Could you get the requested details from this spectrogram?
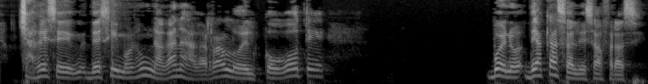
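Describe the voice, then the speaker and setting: A pastor preaches in church, his voice sitting fairly high for a man. He reads scripture aloud and explains it in an easy, conversational manner, often checking in with his congregation. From Chile. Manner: conversational, with tag questions to the congregation. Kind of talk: sermon.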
